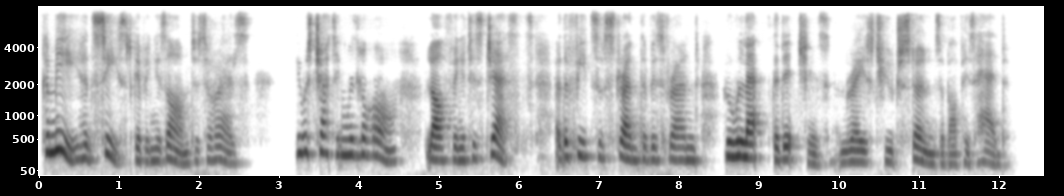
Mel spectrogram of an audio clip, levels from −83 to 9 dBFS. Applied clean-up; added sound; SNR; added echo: neural mask model Resemble Enhance denoiser.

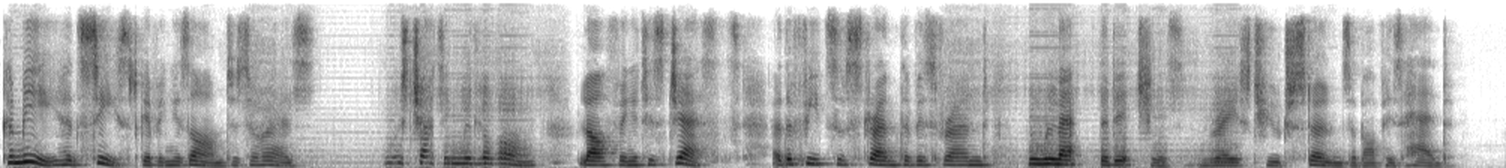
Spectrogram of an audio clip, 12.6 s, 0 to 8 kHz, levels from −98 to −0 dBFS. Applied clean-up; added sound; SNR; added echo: neural separator model SepFormer DNS4.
